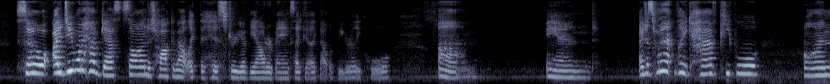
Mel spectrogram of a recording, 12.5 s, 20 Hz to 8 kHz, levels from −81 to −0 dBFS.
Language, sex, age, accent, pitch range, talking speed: English, female, 10-29, American, 180-250 Hz, 175 wpm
